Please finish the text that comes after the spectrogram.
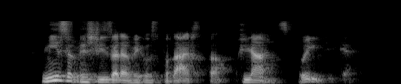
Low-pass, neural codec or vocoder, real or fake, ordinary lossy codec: none; codec, 16 kHz, 1 kbps, FunCodec, trained on Chinese and English, 50 frames a second; fake; none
